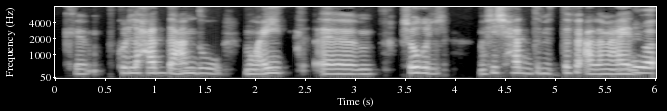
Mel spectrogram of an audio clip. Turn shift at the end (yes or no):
yes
